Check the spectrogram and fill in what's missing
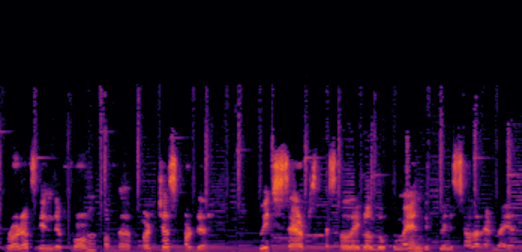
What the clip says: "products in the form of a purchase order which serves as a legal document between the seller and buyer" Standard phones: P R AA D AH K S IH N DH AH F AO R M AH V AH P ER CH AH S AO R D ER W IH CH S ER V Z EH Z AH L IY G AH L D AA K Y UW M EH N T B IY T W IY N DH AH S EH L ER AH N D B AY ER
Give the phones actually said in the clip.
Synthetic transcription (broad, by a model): P R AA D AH K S IH N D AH F AO R M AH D AH P ER CH AH S AO R D ER W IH CH S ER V S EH S AH L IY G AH L D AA K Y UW M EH N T B IY T W IY N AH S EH L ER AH N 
